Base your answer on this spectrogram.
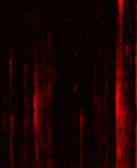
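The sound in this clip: A quick sip from a drink: faint mouth and swallowing noises, then two short, louder bursts close together near the end.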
